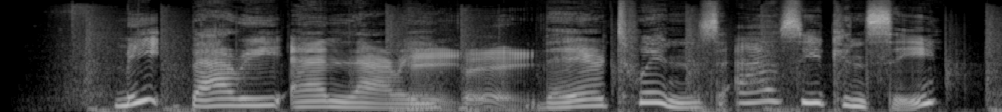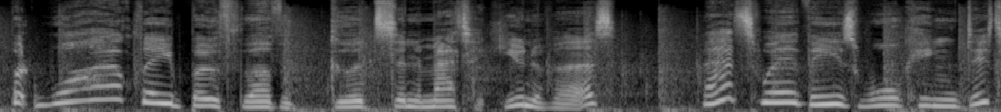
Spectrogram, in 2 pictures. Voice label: explainer corporate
